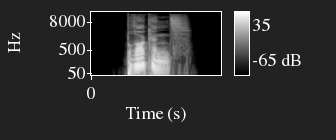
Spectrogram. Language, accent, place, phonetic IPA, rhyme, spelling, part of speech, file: German, Germany, Berlin, [ˈbʁɔkn̩s], -ɔkn̩s, Brockens, noun, De-Brockens.ogg
- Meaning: genitive singular of Brocken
